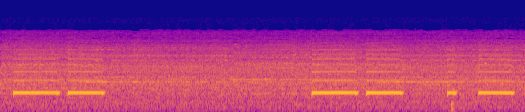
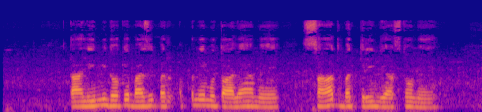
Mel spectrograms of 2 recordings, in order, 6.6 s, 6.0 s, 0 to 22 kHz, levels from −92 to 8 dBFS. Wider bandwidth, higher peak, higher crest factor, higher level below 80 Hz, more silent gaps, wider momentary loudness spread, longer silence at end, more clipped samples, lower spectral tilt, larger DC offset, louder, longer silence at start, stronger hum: second, 8.2 kHz vs 11.5 kHz; first, 0 dBFS vs -8 dBFS; second, 12 dB vs 18 dB; first, -46 dBFS vs -56 dBFS; neither; about the same, 11 LU vs 12 LU; second, 0 s vs 0.55 s; neither; second, -3.5 dB/octave vs -6.5 dB/octave; neither; first, -14 LUFS vs -24 LUFS; second, 0 s vs 0.9 s; neither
